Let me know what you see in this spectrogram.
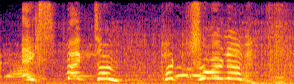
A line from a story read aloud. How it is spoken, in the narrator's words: Harry yelled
